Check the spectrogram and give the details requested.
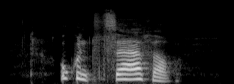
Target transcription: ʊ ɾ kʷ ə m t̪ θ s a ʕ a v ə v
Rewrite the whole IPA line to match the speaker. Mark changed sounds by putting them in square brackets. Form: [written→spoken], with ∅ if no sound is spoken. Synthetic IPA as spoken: ʊ ɾ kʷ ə [m→n] t̪ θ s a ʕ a [v→f] ə [v→ʁ]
